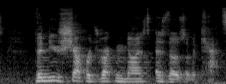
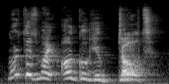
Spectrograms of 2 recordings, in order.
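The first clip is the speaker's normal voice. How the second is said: much higher, louder contempt; spat insult; 12 semitones higher, 12 dB louder than usual. Acted. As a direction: spit the correction. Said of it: "Oliver spat".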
